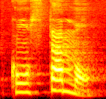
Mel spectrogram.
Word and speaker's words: constamment: Exemple, constant, ANT pour l'adjectif, l'adverbe constamment, constantly. Courant, ANT, couramment, A2MENT, fluently. Différent, ENT, différemment, differently. Évident, ENT, évidemment, obviously. Donc attention ici, on prononce A2MENT ou E2MENT de la même façon.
